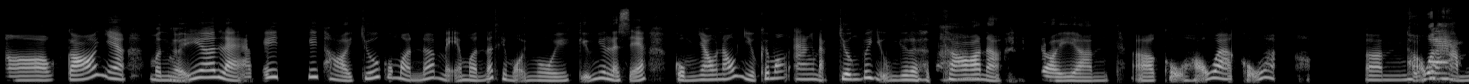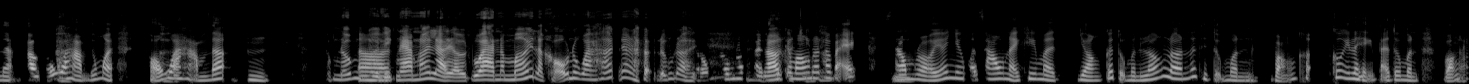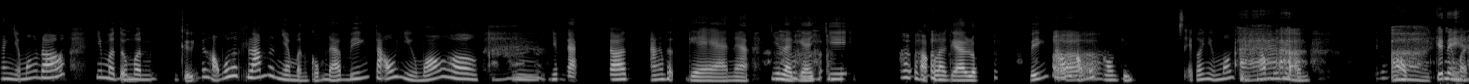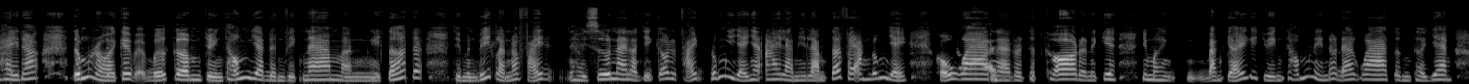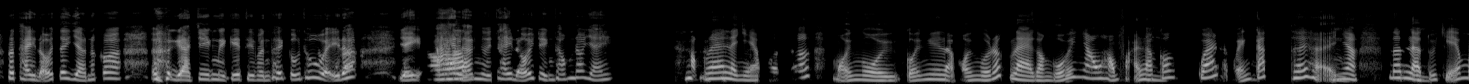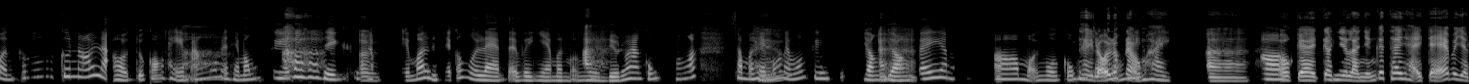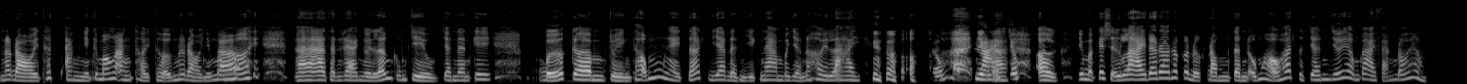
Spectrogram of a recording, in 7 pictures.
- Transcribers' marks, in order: tapping; other background noise; laughing while speaking: "r"; unintelligible speech; laugh; laughing while speaking: "À"; laughing while speaking: "À!"; "ừm" said as "ừn"; laughing while speaking: "ờ"; unintelligible speech; chuckle; laugh; "thèm" said as "èm"; "ngon" said as "on"; laughing while speaking: "mới"; laugh
- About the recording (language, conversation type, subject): Vietnamese, podcast, Bạn có thể kể về một truyền thống gia đình mà bạn trân trọng không?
